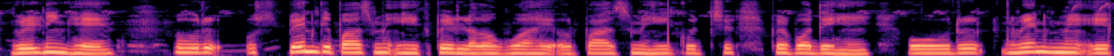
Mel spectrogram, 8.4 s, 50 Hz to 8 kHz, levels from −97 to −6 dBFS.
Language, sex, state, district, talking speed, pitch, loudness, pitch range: Hindi, male, Jharkhand, Sahebganj, 180 wpm, 175 Hz, -26 LUFS, 160-190 Hz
